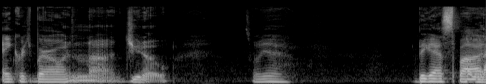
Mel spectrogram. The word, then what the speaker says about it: Juneau: In an area of wilderness connecting the three city points of Juneau. – I looked it up. It's pronounced Juneau.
